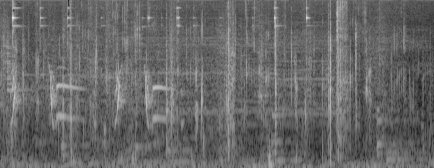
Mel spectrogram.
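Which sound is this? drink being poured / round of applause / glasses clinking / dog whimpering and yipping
dog whimpering and yipping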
